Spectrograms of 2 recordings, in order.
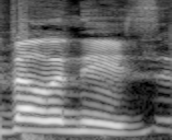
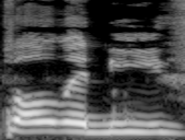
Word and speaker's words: Bolognese: a seven-course Bolognese. Oh. – At one point he says he makes a Bolognese feast. Fuck you, Flash. – I thought he like pronounced the G and everything too.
